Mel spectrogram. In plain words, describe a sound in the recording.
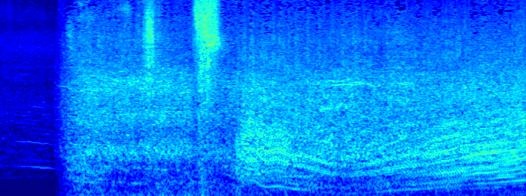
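A car engine revs loudly and roars.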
